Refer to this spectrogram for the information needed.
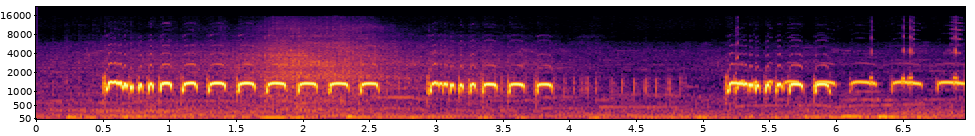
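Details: Perkutut, a female zebra dove, calls to a male in three loud bursts of rapid, bouncy cooing notes, each burst about a second long, with short pauses and a steady low hum beneath.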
